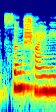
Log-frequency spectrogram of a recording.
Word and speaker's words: sunshiny: Não esquece desse Y, tá? Sunshiny, porque ele tá fazendo o adjetivo, lembra que eu falei pra você? Sunshine, termina com E e o E é mudo, seria o brilho do sol, tá? E sunshiny tá fazendo adjetivo, então esse Y tem que aparecer. Sunshiny day. Não é a sílaba tônica, mas tem que aparecer.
